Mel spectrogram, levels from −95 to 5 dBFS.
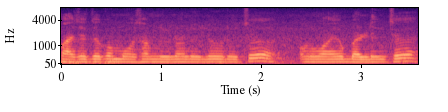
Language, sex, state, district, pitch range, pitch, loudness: Rajasthani, male, Rajasthan, Churu, 140-145 Hz, 140 Hz, -16 LUFS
